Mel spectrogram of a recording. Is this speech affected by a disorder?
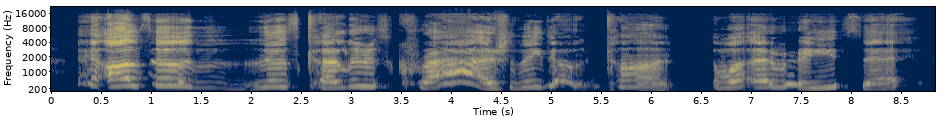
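Yes: cerebral palsy; from birth, affects walking.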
